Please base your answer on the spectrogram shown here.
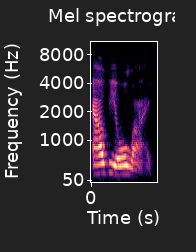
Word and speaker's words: alveoli: let's start with the second one this is pronounced alveoli a-l-v-e-o-l-i alveoli are the air sacs in your lungs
